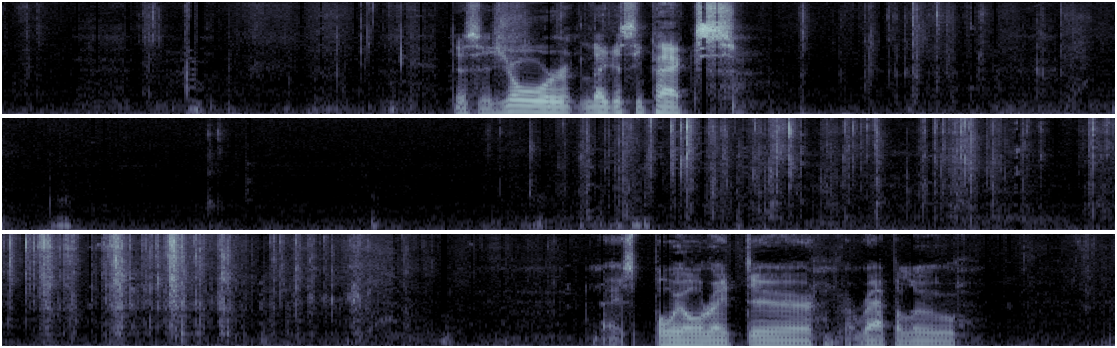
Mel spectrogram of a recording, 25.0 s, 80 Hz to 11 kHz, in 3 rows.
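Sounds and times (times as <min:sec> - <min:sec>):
foil wrapper tearing and crinkling: 0:06.4 - 0:07.4, 0:12.5 - 0:19.7.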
